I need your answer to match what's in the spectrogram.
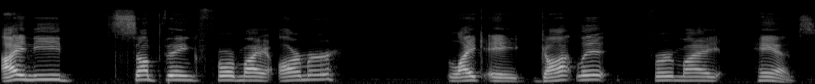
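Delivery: high put-on voice. A character clears her throat and calls out: shouting in Balmore's voice. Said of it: "in Balmore's voice go like as loud as she can".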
